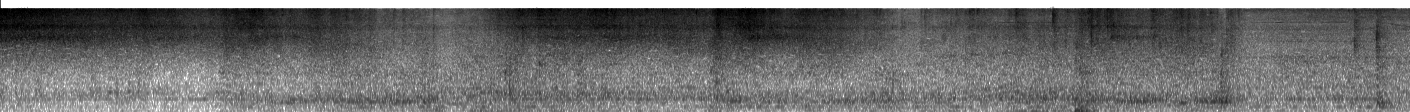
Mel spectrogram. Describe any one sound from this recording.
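A vacuum cleaner runs with a steady roar.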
